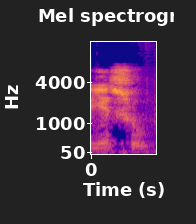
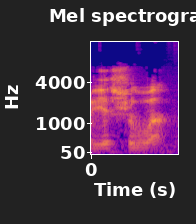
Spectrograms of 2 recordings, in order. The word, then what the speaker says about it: Yeshu: Inclusive diz que o nome dele, pronunciado em aramaico, era Yeshu, não Yeshua.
